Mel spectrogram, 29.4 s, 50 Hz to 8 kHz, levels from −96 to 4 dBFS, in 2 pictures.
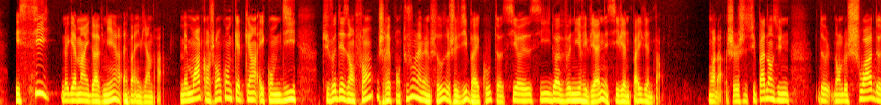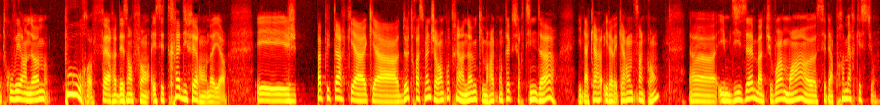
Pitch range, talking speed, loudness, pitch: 125-160 Hz, 240 wpm, -20 LUFS, 140 Hz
